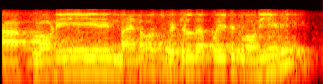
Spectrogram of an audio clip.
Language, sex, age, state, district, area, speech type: Dogri, male, 45-60, Jammu and Kashmir, Reasi, rural, conversation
